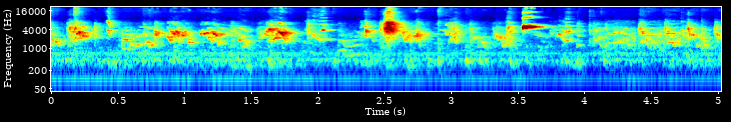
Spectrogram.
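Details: Parakeets singing in a happy, busy chorus, fast uneven chirps and scratchy squawks about once a second, a sharp high squeal standing out midway, over a quiet continuous low hum.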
